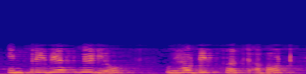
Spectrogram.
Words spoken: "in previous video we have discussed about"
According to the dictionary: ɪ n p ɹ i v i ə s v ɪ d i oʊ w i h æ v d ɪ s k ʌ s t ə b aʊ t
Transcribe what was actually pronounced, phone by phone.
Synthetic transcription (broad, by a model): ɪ n p ɹ i v i ə s v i d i oʊ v i h æ v d ɪ s k ʌ s t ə b aʊ t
